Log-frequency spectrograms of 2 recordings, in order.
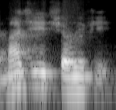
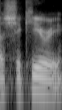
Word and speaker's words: Majid Sharifi: Can you pronounce it now so the audience uh is aware? Yeah. Majit Sharifi. Sharifi. Majit Sharifi. I think I said uh Shakiri.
